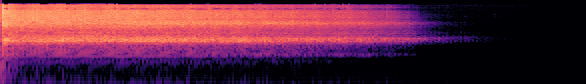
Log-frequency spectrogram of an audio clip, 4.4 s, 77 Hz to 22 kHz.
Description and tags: VIBRASLAP MY BITCH UP
An excellent vibraslap sample with a long decay. This was recorded with two Josephson C617s about five feet apart with the vibraslap played between them. The preamps were NPNG and the source was recorded into Pro Tools via Frontier Design Group converters. There has been no further processing.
